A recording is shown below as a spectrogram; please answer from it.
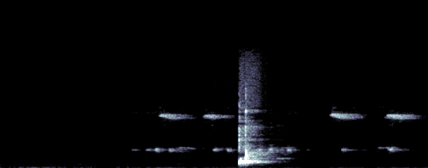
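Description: A single sudden short sound about halfway through, dying away within half a second, over faint, repeated high chirps at two pitches.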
